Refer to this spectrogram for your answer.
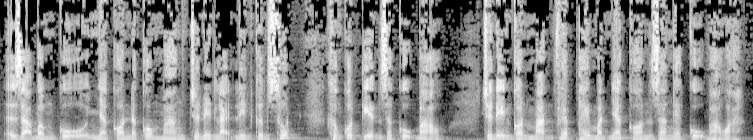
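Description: A man's voice: medium pitch, animated, moderate pace, breathy edge. A man voicing a young husband who answers in a polite, formal way.

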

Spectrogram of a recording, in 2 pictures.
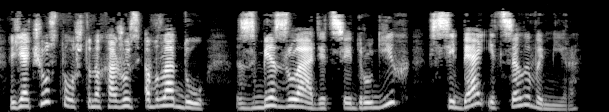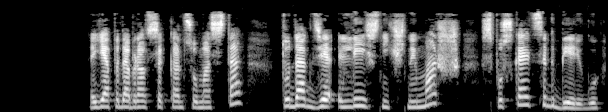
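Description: Woman, audiobook narration, measured reflective reading, lowish voice, dry close sound. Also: fairly bright tone, no echo. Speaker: audiobook reader.

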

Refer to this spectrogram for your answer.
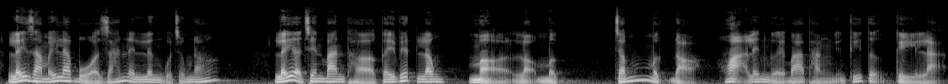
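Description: A man narrating a ghost story in a lively, expressive way. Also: on the low side, moderate pace.

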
